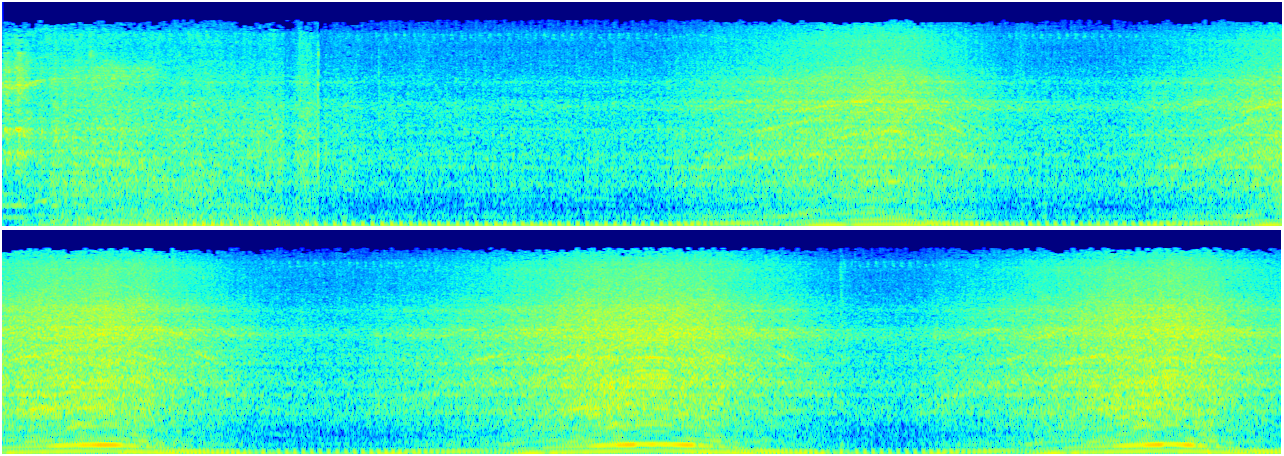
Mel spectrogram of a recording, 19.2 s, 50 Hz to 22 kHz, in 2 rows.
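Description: Yamaha MT-15's liquid-cooled 155 cc single-cylinder four-stroke engine idling and revved from standstill through its exhaust: a small blip about six seconds in, then three stronger revs, each rising and falling back to idle, about four seconds apart.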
